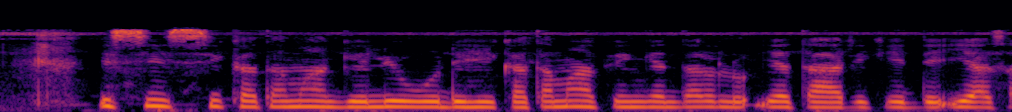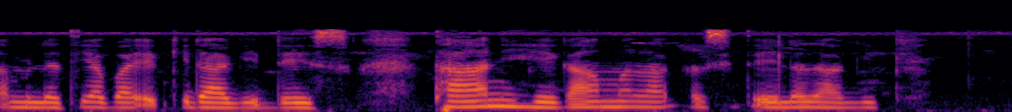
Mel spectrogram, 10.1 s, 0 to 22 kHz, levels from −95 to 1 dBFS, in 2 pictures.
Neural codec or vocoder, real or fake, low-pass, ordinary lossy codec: none; real; 7.2 kHz; MP3, 48 kbps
